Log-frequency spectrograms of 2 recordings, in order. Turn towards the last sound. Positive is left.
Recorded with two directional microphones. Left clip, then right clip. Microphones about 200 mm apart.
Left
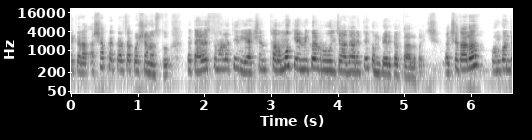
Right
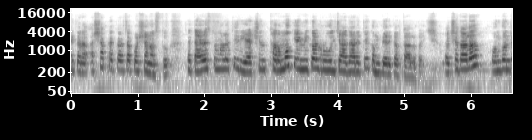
turn(degrees=25)  # may be behind; listen again after turning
